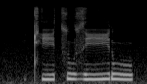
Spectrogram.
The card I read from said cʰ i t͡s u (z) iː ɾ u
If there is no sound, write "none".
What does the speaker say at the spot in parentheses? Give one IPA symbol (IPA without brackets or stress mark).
z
